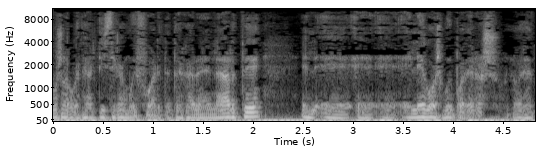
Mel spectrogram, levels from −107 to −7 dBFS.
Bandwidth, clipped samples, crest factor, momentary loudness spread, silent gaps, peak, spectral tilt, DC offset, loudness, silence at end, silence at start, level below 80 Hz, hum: 10.5 kHz; under 0.1%; 14 dB; 9 LU; none; -20 dBFS; -6 dB/octave; under 0.1%; -38 LUFS; 0 s; 0 s; -46 dBFS; none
